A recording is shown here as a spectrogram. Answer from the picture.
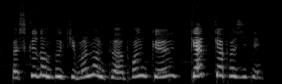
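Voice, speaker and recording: Over music in the background, a woman with an extremely high pitch talks at a moderate pace, keeping her intonation fairly even. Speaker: gaming youtuber. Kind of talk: let's play commentary.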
